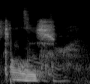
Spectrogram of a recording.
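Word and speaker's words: Thales: Talus, that was how to pronounce it. It was Talus.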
